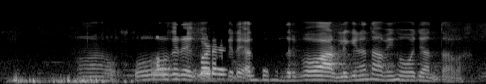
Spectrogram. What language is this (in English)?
Punjabi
